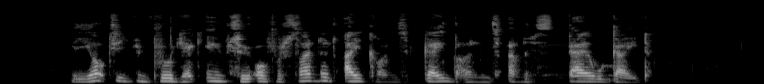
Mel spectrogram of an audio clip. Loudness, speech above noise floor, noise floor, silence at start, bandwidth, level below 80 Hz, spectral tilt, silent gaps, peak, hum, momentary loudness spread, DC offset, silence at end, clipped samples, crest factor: -31 LUFS; 41 dB; -73 dBFS; 0.7 s; 11.5 kHz; -80 dBFS; -4 dB/octave; none; -10 dBFS; none; 13 LU; under 0.1%; 1.15 s; under 0.1%; 24 dB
